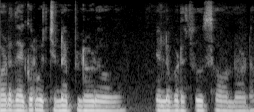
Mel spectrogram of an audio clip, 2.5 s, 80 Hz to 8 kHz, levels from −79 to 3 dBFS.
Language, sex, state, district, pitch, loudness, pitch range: Telugu, male, Andhra Pradesh, Srikakulam, 125 Hz, -15 LUFS, 125-130 Hz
